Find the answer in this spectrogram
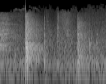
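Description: A single sharp knock about half a second in, then a softer knock about a second later.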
